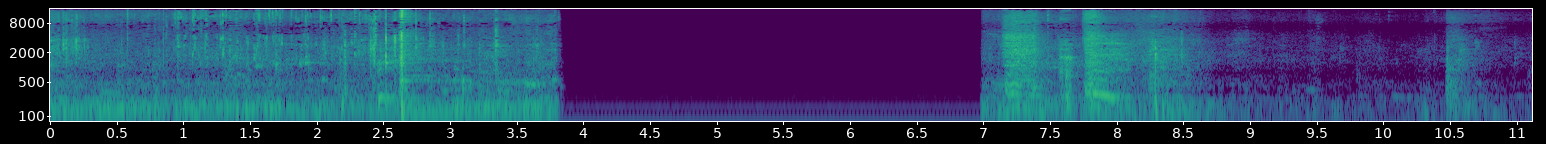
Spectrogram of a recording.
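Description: Water pours into a glass in two bursts of trickling and splashing, separated by a few seconds of silence, then fades to a faint dribble.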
